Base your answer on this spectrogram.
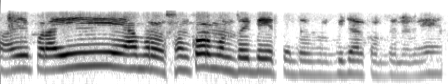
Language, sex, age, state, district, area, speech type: Odia, male, 45-60, Odisha, Nabarangpur, rural, conversation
